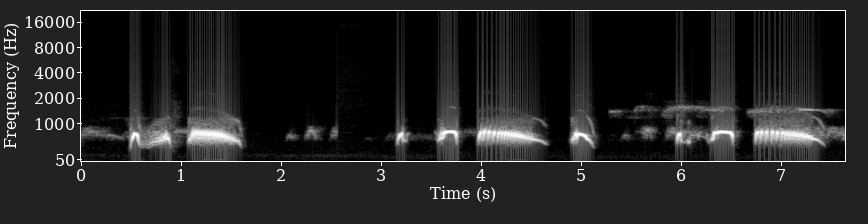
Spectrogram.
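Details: Spotted dove cooing and calling to lure a rival: repeated phrases of quick hooked notes and long mellow falling coos, with softer murmured notes between and a second fainter voice overlapping near the end.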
